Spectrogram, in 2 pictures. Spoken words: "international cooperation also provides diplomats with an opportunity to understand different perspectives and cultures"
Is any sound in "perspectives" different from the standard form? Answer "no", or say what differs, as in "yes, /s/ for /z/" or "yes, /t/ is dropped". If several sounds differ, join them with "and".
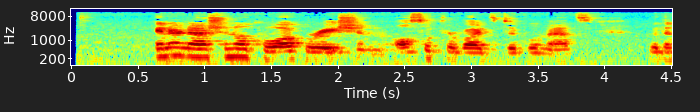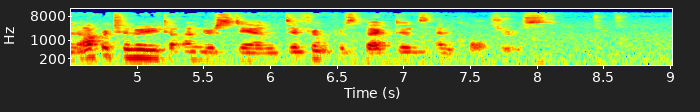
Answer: no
